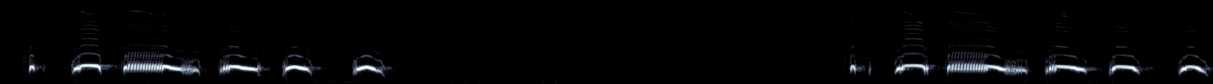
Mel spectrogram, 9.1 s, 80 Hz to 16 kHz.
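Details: Spotted dove 'kuk 3' call for prompting birds to call: two bursts of cooing separated by about three seconds of near silence, each a long coo followed by four quick arched coos.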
